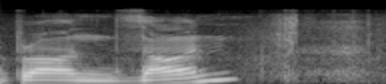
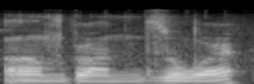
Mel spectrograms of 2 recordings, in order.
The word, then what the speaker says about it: Bronzong: Okay, so we have a Bronzong. By the way, I mistakenly pronounced this one. This is Bronzor, but that's Bronzong.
